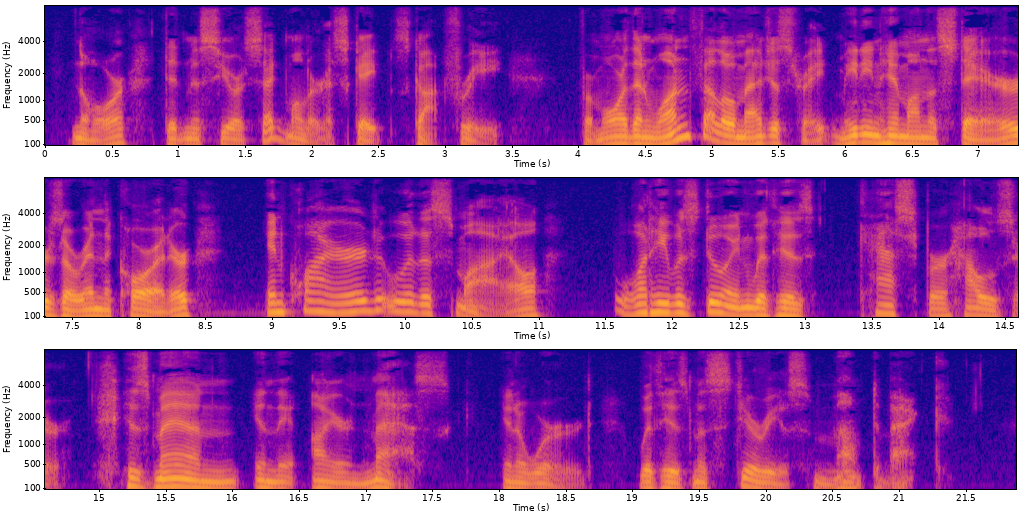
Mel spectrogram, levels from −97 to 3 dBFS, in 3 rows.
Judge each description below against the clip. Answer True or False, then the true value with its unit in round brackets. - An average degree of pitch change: True (4.5 semitones)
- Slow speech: True (130 wpm)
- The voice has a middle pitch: False (100 Hz)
